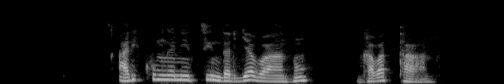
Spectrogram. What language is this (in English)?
Kinyarwanda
